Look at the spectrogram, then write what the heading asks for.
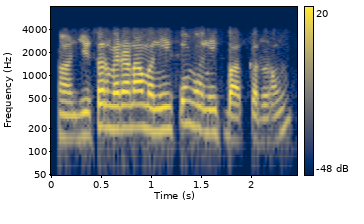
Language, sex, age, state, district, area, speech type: Urdu, male, 18-30, Delhi, Central Delhi, urban, conversation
